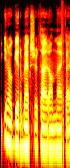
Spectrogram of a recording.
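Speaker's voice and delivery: ordinary talk, nothing marked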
